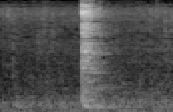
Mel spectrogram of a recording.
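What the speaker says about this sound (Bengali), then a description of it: "তো আমি দিচ্ছি আর নাড়াচ্ছি।" A spoon scrapes once, sharp and close, against a pan as herbal hair oil ingredients are stirred, with a soft sizzle trailing off afterward and no voices.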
